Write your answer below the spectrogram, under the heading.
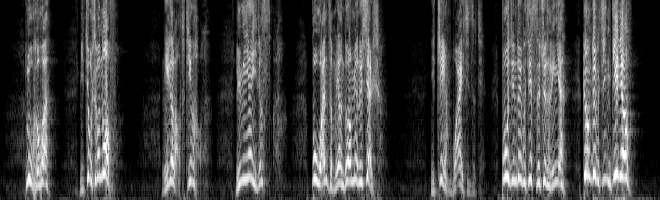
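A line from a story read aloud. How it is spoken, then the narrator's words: Furious cursing. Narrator (Chinese): 应喜怒从中来 破口大骂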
